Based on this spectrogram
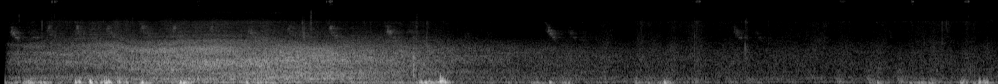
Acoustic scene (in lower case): residential area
